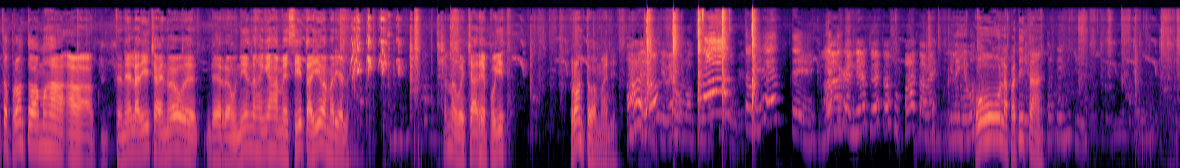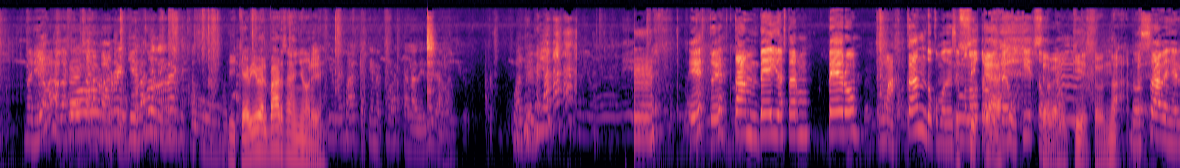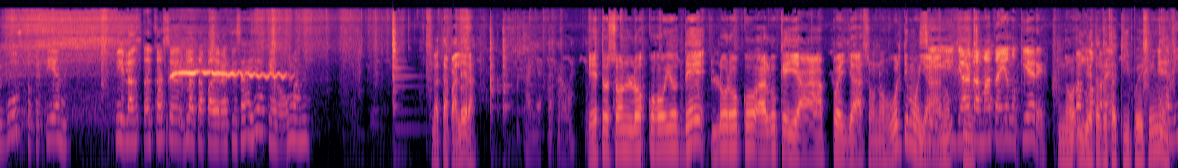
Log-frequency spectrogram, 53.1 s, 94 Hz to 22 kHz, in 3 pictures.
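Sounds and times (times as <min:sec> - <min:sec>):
faint background voices: 0:22.6 - 0:29.6
bird calling: 0:37.9 - 0:39.9
metal spoon clinking on pot: 0:41.2 - 0:41.8.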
